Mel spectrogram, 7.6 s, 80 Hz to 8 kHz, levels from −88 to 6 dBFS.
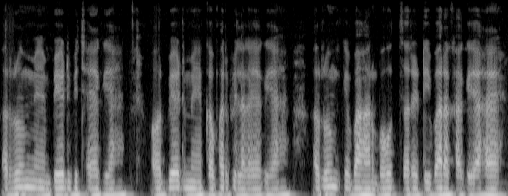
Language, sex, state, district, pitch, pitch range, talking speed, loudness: Hindi, male, Jharkhand, Palamu, 100 Hz, 100-105 Hz, 190 wpm, -19 LUFS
